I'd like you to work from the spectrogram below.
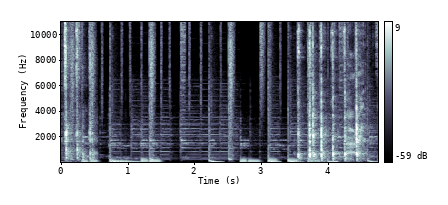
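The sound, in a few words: chopping nuts with a mezzaluna in a chopping bowl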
